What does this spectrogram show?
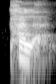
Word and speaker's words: phala: So I think the benefit of both, we should pronounce, as if it is Sanskrit, it should be pronounced phala. Okay, pa. The air should be felt.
